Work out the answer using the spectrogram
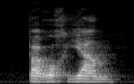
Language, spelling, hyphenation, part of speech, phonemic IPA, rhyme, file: Dutch, parochiaan, pa‧ro‧chi‧aan, noun, /ˌpaː.rɔ.xiˈaːn/, -aːn, Nl-parochiaan.ogg
- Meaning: a parishioner, a member of a Catholic parish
